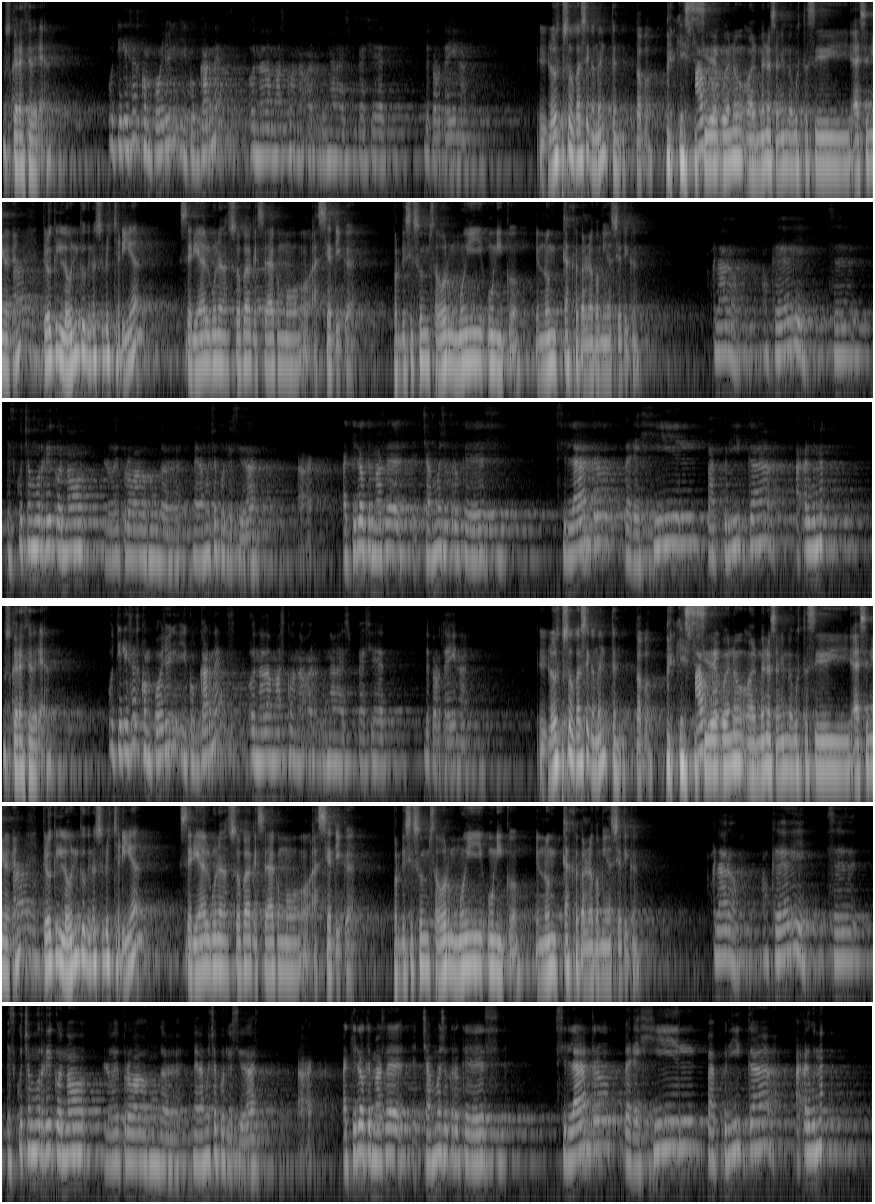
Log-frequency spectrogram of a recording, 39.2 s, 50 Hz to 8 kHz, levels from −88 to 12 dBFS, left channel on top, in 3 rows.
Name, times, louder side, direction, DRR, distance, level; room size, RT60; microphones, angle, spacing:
voice 1, 0.0-0.7 8.1-15.2 15.7-18.4 18.9-22.6, right 1 dB, 15° right, 9 dB, 0.5 m, -30 dB
voice 2, 1.6-3.4 3.7-5.8 6.3-7.1 10.4-10.8 13.2-13.6 23.7-25.2 25.5-25.9 26.2-30.0 30.6-30.8 31.2-33.6 34.4-38.4, right 2 dB, 75° right, 8 dB, 1.7 m, -35 dB
28.5 x 24.0 x 7.6 m, 2.6 s
head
